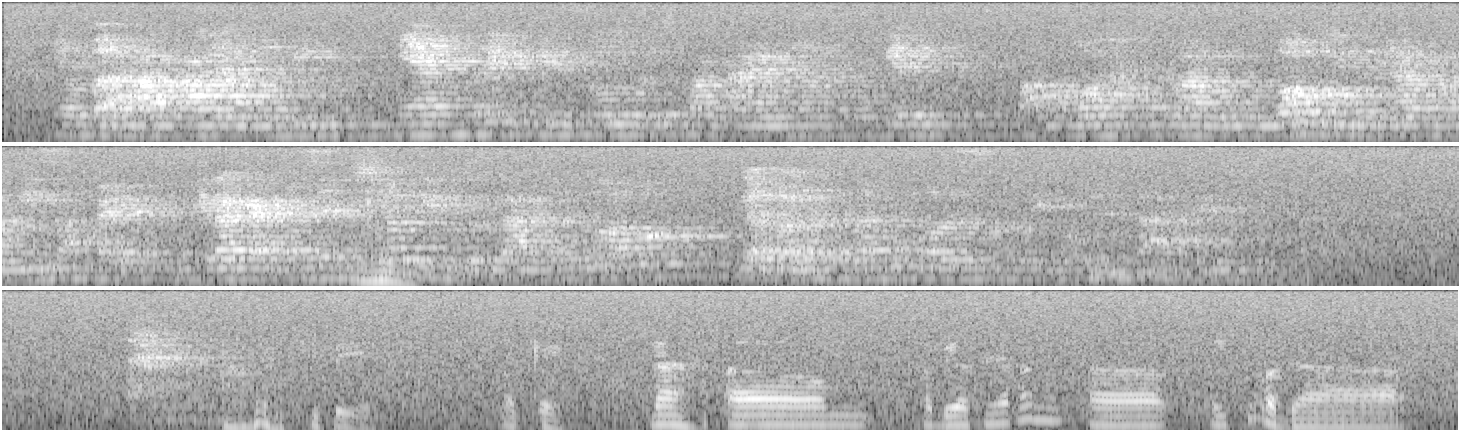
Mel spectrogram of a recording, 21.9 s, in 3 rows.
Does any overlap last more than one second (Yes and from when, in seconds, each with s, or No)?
No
